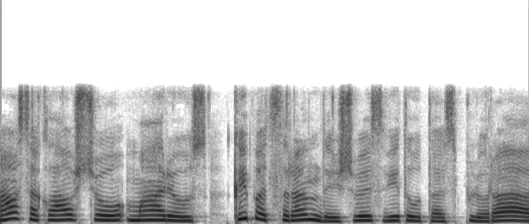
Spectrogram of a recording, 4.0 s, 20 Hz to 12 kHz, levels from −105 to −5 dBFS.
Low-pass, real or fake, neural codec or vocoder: 7.2 kHz; real; none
